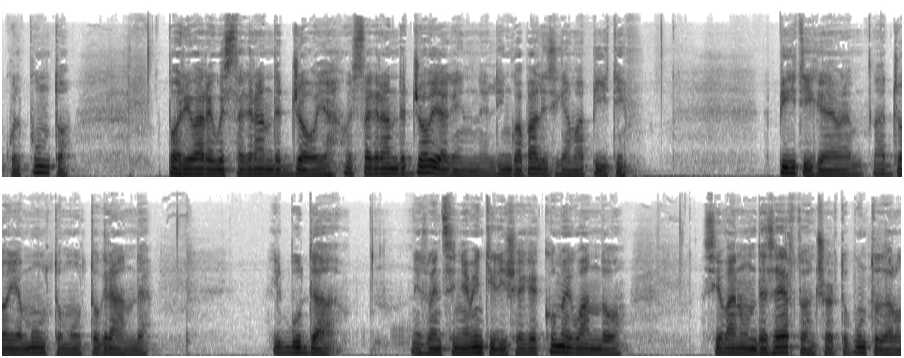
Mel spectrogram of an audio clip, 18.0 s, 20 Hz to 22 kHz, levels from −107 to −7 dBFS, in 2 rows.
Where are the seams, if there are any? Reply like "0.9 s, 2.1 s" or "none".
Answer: none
